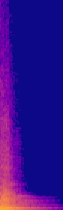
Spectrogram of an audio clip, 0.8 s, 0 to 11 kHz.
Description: metal_drum_impact_thud_05.wav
